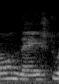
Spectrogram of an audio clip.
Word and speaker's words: honest: E a segunda parte é que o H ele é mudo. Por exemplo, a palavra honesto em inglês, que em português também o H é mudo, não é?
